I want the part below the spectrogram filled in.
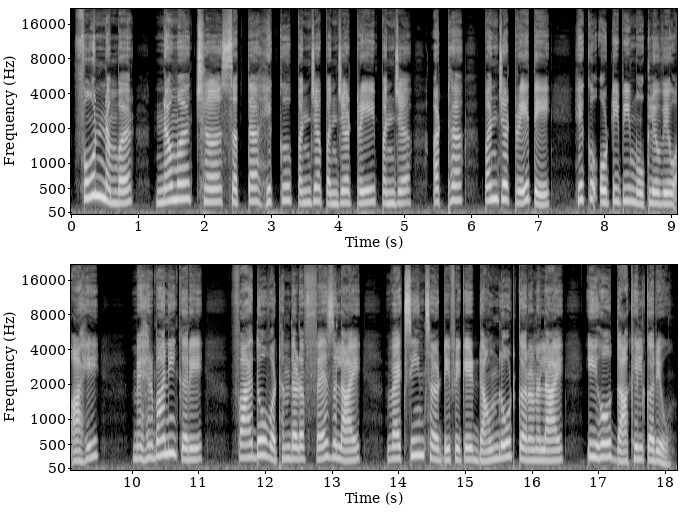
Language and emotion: Sindhi, neutral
